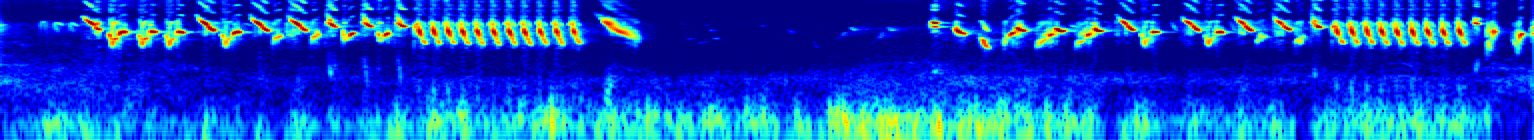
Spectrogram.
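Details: European goldfinch in two bursts of song: high rapid twittering notes leading into a dense, fast buzzy trill, separated by a short pause with faint low rumble.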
